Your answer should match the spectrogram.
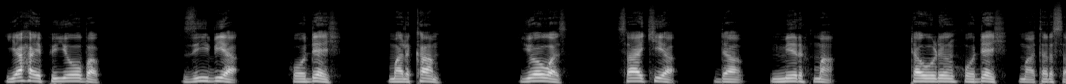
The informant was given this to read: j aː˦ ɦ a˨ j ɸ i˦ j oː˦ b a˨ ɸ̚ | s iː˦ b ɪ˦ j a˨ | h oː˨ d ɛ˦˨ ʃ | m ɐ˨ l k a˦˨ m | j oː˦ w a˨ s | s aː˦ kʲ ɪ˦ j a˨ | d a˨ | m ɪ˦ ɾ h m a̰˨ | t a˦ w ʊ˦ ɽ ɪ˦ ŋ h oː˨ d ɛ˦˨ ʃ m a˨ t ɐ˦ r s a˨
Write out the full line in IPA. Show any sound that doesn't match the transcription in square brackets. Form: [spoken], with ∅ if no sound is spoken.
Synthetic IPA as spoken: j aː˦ ɦ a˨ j ɸ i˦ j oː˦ b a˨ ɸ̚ | [z] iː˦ b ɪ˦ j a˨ | h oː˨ d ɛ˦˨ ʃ | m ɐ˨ l k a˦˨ m | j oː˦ w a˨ s | s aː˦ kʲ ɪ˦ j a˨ | d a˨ | m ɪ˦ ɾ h m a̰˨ | t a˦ w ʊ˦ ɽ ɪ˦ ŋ h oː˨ d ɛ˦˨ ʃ m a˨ t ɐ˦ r s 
